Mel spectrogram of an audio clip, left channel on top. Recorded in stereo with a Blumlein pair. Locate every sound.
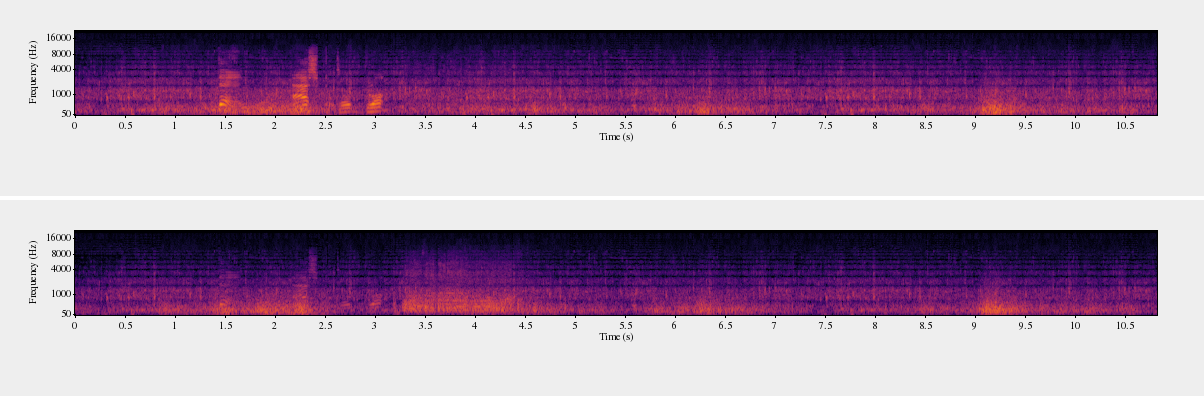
0.0 s running water: 15° left
1.4 s a man speaking: 55° left
3.2 s tape being pulled: 40° right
